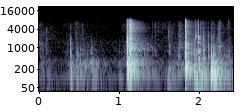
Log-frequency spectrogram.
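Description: Lid of a hard-shell, foam-lined briefcase shut by hand: a thunk about a second in, then a sharp click shortly before the end.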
